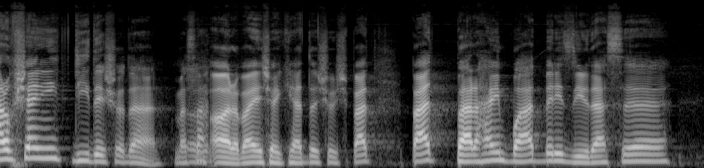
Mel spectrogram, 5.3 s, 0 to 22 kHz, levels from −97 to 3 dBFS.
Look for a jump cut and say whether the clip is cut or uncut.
cut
